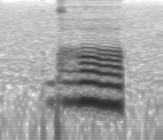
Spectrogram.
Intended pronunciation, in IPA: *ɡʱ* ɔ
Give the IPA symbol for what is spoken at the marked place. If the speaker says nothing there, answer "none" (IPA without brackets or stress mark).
ɡʱ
